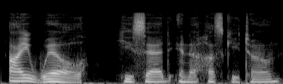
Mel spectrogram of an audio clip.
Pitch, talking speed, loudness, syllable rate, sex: 120 Hz, 170 wpm, -21 LUFS, 3.7 syllables/s, male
